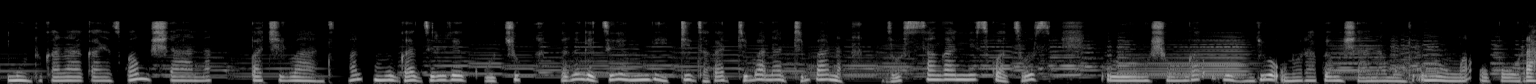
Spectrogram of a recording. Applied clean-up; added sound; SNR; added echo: none; Brass instrument; 14 dB; none.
